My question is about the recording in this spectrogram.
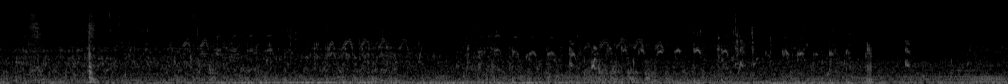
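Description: Mute swans feeding in shallow water at the edge of reeds, with a string of short, soft, high calls, several a second, through the middle.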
